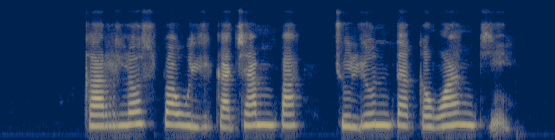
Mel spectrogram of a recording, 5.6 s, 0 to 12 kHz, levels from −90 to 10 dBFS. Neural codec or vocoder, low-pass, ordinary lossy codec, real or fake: none; 7.2 kHz; Opus, 32 kbps; real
